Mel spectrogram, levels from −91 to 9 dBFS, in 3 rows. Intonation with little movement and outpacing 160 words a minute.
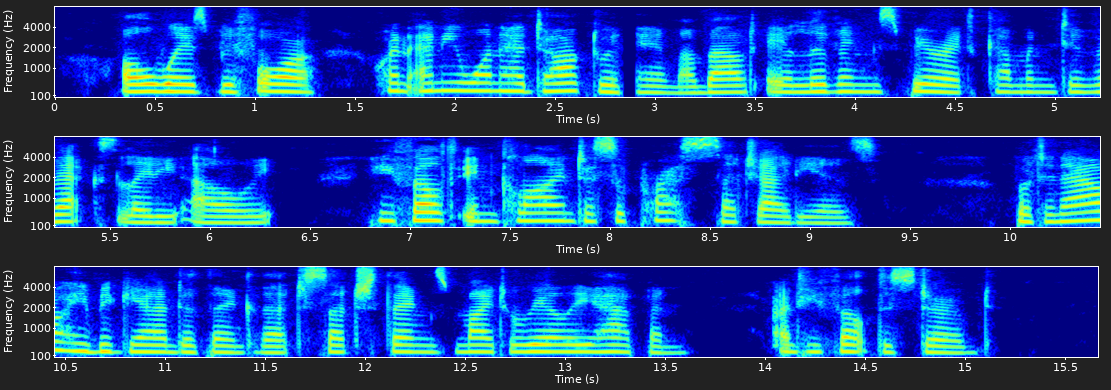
No: narrow, 2.2 semitones; average, 155 wpm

